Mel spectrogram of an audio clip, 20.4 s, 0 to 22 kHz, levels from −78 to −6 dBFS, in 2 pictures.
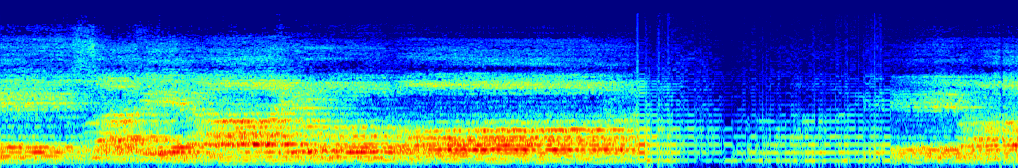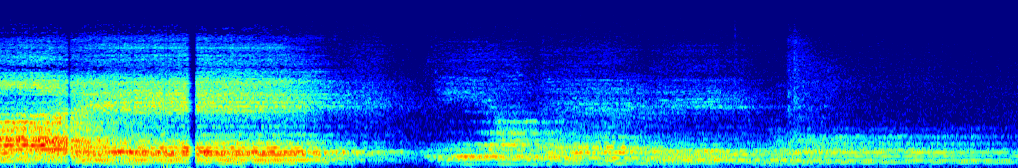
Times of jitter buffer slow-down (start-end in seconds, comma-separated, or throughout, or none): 13.25-14.24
